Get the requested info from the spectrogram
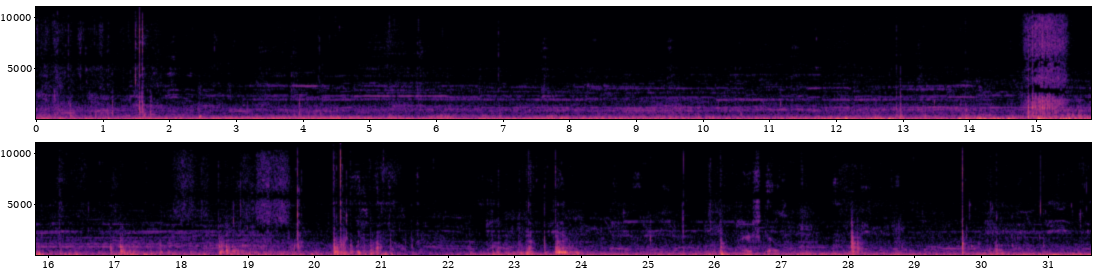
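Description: Lake water splashing and lapping at a kayak's side as a large largemouth bass is held in the water and released, with scattered splashes and knocks from about twelve seconds in.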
